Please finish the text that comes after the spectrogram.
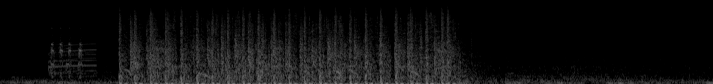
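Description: Sustained automatic gunfire aimed at a turret in Fallout 4, a rapid burst of evenly spaced shots lasting a few seconds, loud and close, with a brief mechanical clatter just before it starts and a fading echo after.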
